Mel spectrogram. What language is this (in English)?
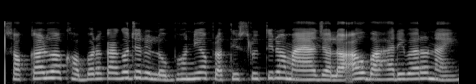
Odia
